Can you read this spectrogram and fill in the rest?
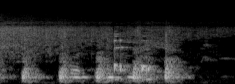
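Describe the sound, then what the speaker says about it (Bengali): Chutney in oil fries lightly in a pan with a soft sizzle, broken by five even scraping stirs of a spatula that pause before a quiet tail. "হালকা হালকা করে ভাজছি"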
